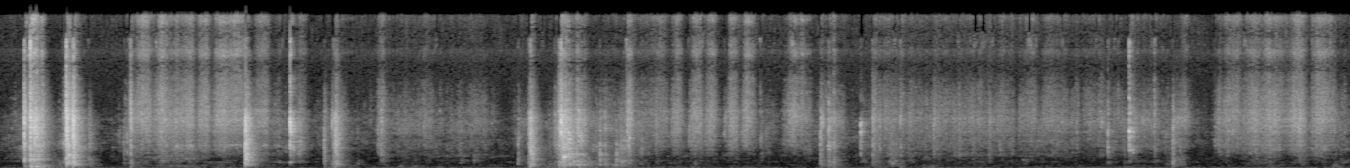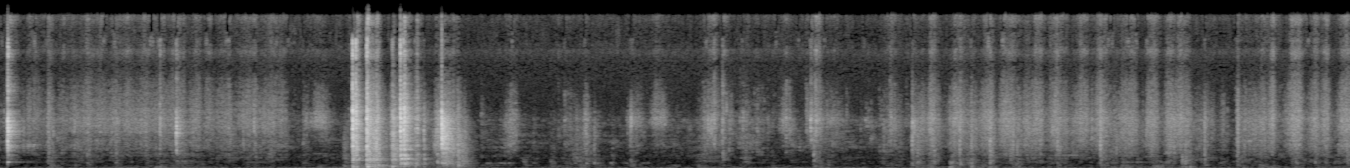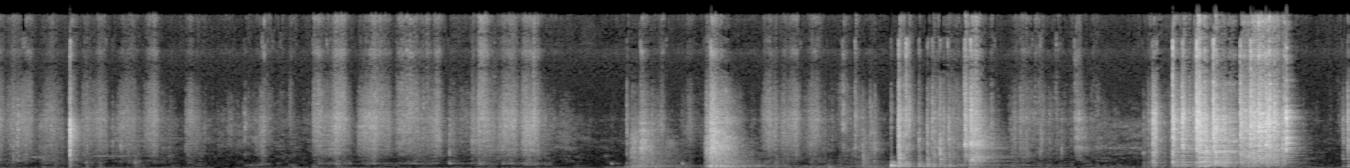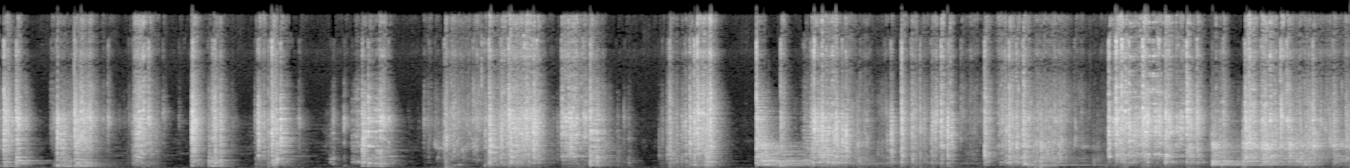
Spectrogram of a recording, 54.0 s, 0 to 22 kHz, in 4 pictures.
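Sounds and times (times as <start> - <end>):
plates and cutlery clattering: 33.2 - 54.0.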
